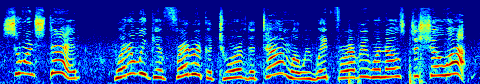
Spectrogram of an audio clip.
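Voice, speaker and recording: A man's voice: very high voice, animated, fast, pushed and bright, slight background noise, exaggerated voice. An actor playing a friendly, teasing young boy adventurer in an English video game dub.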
